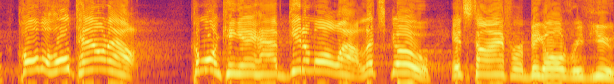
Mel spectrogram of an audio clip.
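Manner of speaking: high, loud fiery preaching; rally the whole town to the contest; loud revival-style call to action; preaching at full force. Acted.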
